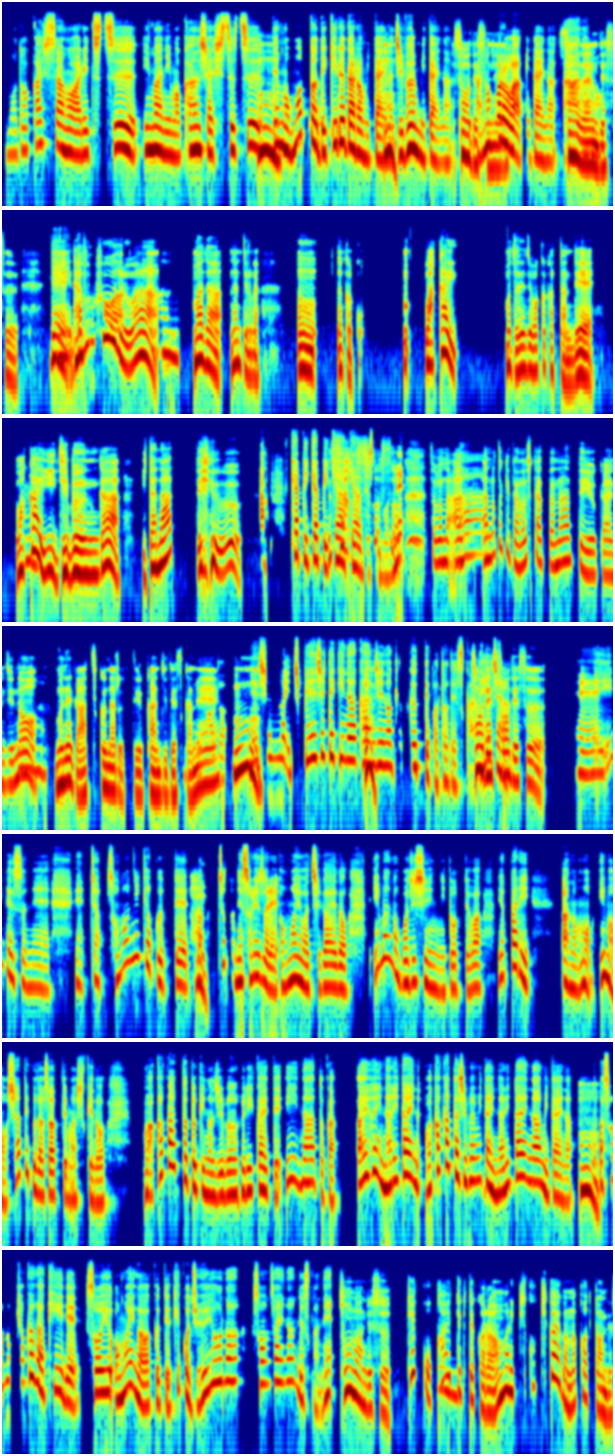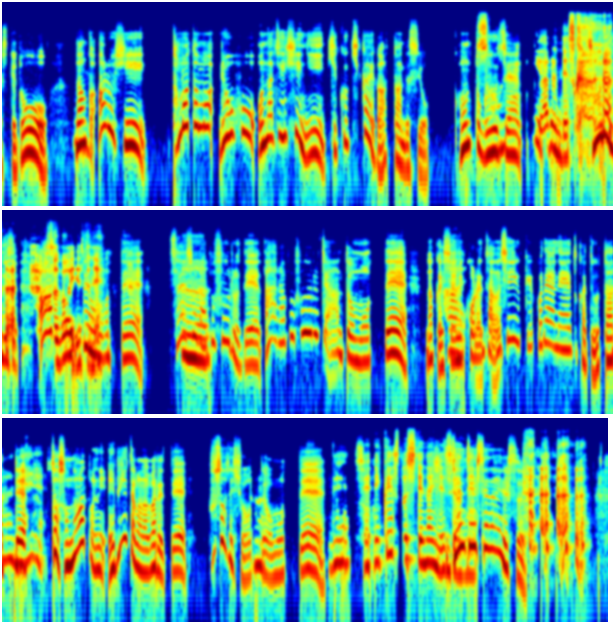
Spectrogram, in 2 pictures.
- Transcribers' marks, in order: tapping; unintelligible speech; laughing while speaking: "っていう。 あ、そう そう そう"; other background noise; laughing while speaking: "ですか？"; laugh; laugh
- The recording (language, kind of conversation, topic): Japanese, podcast, 昔よく聴いていた曲の中で、今でも胸が熱くなる曲はどれですか？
